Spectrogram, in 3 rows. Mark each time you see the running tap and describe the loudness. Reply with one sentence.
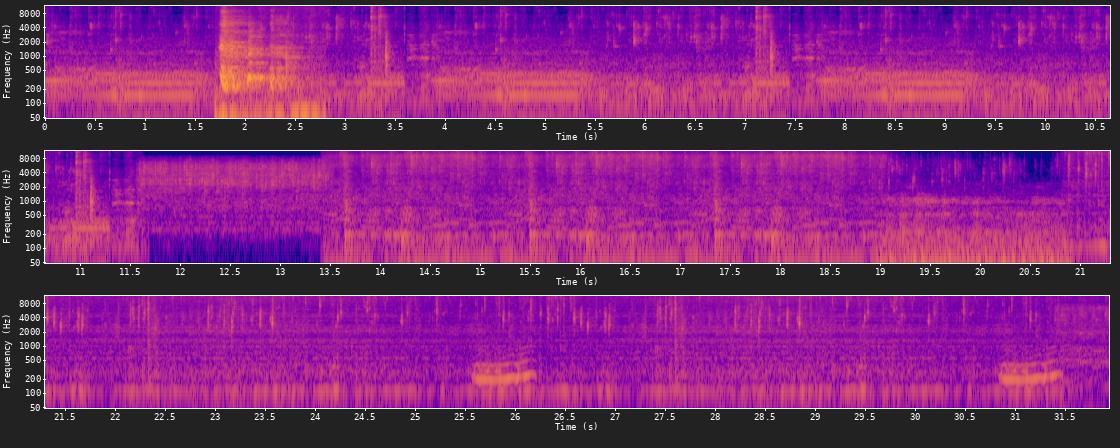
The running tap can be heard from 0.0 to 31.8 s, at a steady volume.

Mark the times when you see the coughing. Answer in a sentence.
You can hear the coughing from 1.7 to 2.8 s.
